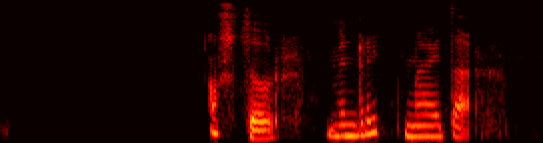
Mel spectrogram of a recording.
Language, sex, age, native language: Icelandic, male, 12, Icelandic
